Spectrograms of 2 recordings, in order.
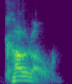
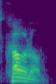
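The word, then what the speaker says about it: Koeltl: By the way, it's Judge Codel. It's hard to pronounce, but it's Codel.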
